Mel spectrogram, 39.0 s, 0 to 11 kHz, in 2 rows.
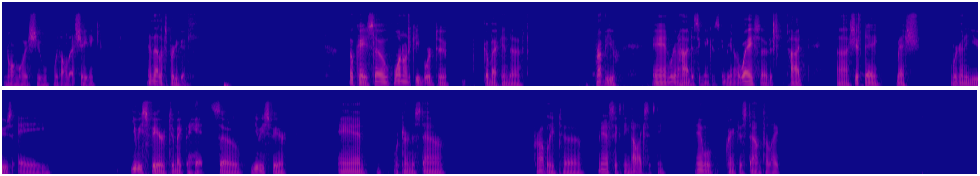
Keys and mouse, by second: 1.2-2.3 middle drag, 2.9 middle click, 10.1 click, 10.4 KP_1, 15.4 h, 16.9 shift+a, 27.1-32.0 drag, 32.8-38.0 drag.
